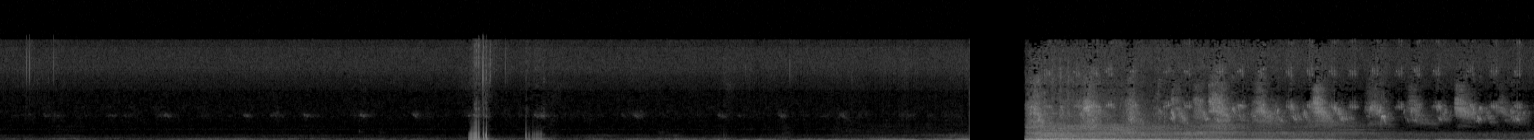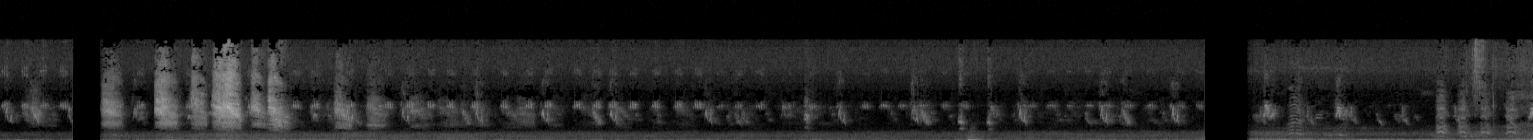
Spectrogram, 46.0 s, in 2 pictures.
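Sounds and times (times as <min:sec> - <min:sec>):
small birds chirping: 0:07.0 - 0:08.2, 0:15.4 - 0:41.1, 0:41.8 - 0:46.0.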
